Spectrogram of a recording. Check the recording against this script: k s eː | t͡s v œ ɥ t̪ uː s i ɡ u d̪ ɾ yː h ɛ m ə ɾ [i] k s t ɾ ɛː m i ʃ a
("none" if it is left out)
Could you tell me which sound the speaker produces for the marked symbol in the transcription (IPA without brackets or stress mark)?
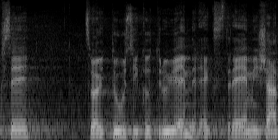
ɛ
